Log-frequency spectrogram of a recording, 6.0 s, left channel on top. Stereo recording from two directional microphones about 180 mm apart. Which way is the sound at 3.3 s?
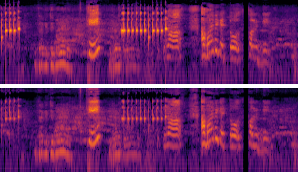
15° right (ahead or behind).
